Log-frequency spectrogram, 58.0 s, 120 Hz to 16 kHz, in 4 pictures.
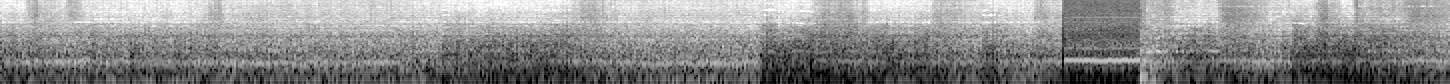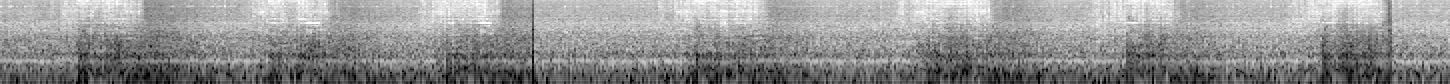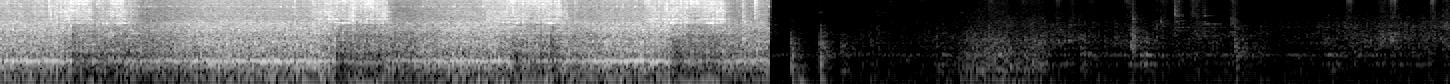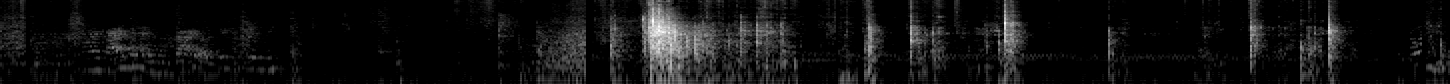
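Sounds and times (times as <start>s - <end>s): electric power tool motor hum: 0.0s - 36.7s
rasping sawing of wood: 0.0s - 36.7s.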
